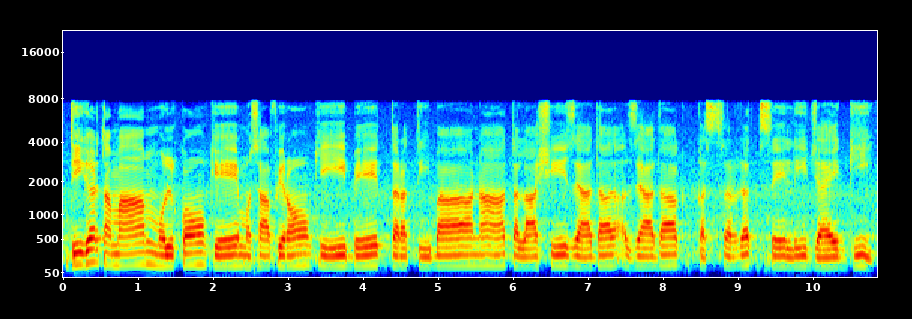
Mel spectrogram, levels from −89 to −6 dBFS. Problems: none marked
